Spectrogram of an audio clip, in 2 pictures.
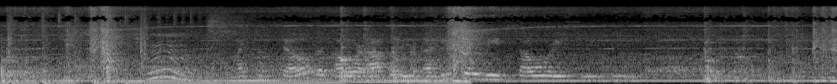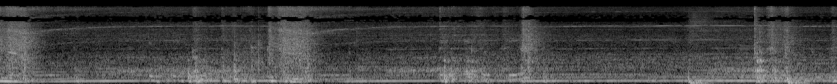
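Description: Plastic knocks as a pusher drops into a juicer chute.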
